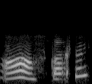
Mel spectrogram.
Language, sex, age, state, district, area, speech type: Assamese, female, 18-30, Assam, Jorhat, urban, conversation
